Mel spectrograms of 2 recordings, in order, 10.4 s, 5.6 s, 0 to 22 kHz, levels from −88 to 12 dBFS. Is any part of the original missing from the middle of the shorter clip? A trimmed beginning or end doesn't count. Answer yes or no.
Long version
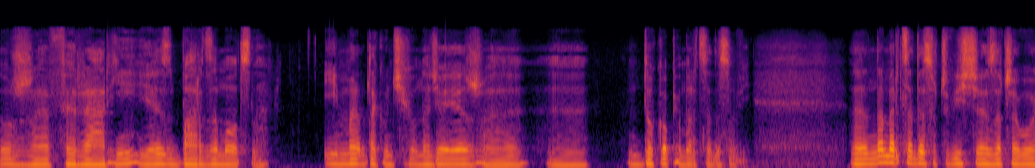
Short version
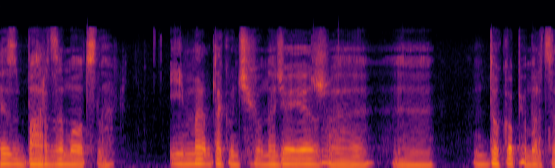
no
